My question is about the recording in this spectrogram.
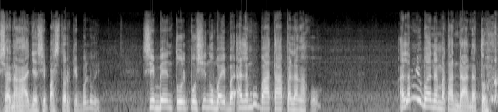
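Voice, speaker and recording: A man hosting a political vlog, talking in an animated, mocking way, often laughing and mimicking his critics. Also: on the high side. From Philippines. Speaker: political vlogger host.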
